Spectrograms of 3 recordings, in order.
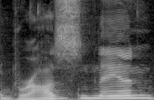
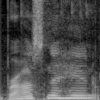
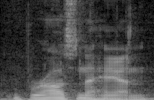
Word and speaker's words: Brosnahan: me of a so it was a Rachel Brosnan Brosnahan Rachel Brosnahan okay I guess that's how you pronounce that I don't think I've ever heard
